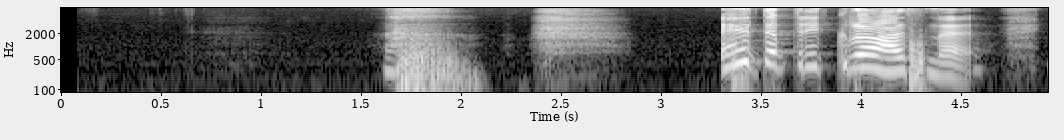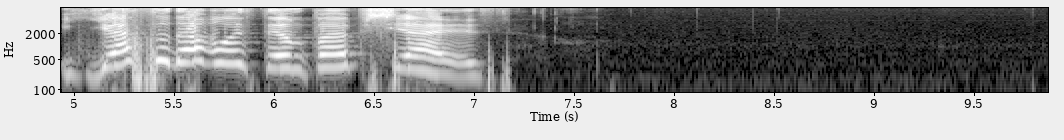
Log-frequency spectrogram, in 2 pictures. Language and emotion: Russian, positive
